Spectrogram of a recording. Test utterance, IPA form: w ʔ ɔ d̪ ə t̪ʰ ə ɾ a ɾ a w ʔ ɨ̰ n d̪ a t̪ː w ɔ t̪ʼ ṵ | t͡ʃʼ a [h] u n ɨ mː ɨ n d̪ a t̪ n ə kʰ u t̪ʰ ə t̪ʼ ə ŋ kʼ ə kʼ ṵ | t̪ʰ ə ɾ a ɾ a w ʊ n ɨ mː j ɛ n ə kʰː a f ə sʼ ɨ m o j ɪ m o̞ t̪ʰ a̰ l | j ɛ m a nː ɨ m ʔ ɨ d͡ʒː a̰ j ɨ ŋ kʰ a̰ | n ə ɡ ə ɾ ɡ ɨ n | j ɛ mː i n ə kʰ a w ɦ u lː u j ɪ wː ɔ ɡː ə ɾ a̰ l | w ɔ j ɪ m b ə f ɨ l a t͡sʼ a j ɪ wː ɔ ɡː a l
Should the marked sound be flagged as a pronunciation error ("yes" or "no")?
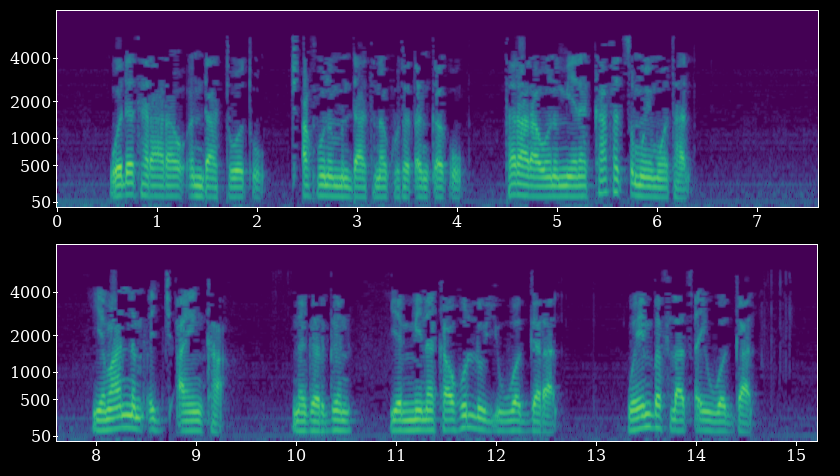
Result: yes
